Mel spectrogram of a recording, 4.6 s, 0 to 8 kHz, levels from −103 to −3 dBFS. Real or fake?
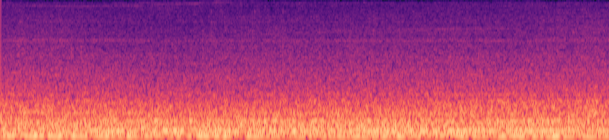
real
